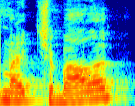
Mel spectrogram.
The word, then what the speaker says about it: Mike Chabala: But everybody, this is Mike Chabala. I I pronounced it right.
